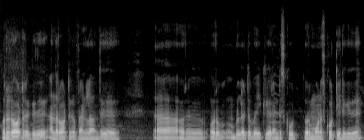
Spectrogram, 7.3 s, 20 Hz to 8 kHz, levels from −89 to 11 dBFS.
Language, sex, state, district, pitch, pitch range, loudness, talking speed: Tamil, male, Tamil Nadu, Kanyakumari, 115 Hz, 110-120 Hz, -20 LUFS, 155 wpm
